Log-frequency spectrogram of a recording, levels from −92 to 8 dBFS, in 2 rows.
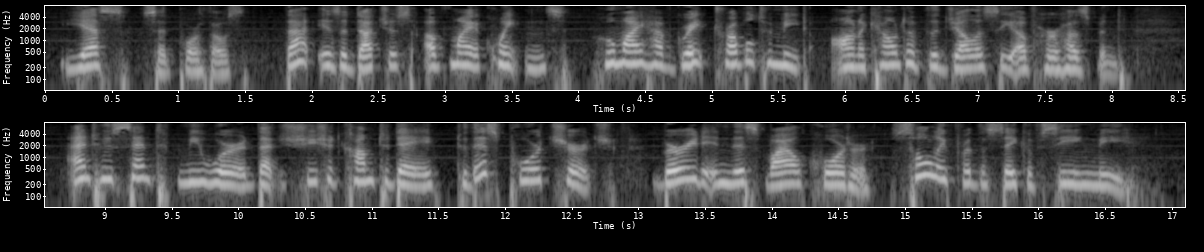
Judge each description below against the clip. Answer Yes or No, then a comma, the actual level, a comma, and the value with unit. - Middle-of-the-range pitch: No, high, 220 Hz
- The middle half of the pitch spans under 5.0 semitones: Yes, average, 3.9 semitones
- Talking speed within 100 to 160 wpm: No, average, 180 wpm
